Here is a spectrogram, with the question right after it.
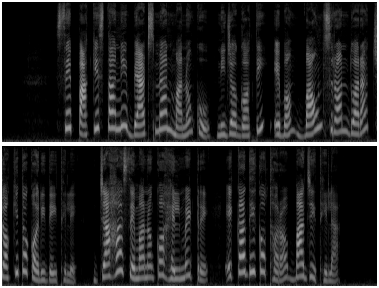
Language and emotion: Odia, neutral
